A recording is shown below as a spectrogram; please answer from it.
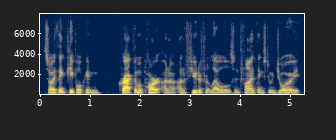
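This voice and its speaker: A man's voice: sits low, flat delivery, brisk, a bit bright, lo-fi sound. A man, a comic book writer, talking casually as a guest in an interview, reflective and full of asides.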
